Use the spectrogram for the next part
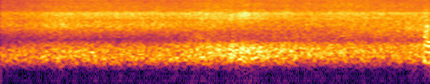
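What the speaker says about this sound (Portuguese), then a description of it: "Já se ouve o mar." Sea waves make a continuous, fairly loud broadband roar with no distinct breaks or pauses, like surf heard steadily from nearby.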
